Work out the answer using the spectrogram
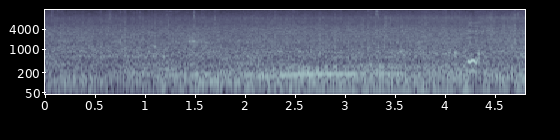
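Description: Steady rain falling, an even hiss, with a low hum that swells around the middle.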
